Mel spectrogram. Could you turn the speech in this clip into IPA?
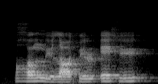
ʁo˧˥my˩lɑ˩˧ k͡py˩˧ɭʔe˧˥xy˧˥

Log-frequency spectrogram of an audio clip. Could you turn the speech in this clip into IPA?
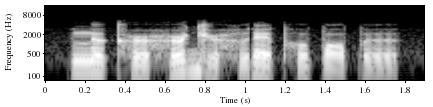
nəː˦kʰə˞˧ hə˞˦ ɡʲə˞˨ hɯ˦ɾɛː˨pʰo˦pɔː˨ pəː˨

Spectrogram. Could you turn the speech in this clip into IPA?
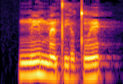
mĩmɛ̃tjɪtʷẽ

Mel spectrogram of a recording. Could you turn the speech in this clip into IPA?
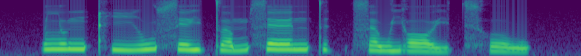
lʊ˧ŋkʰiː˨˥w se˧jt̪ɐ˨˥m sɛː˧nt̪ɪ˨˥k̚ sɐ˨wjɔː˨˩j t͡sʰo˨˩w

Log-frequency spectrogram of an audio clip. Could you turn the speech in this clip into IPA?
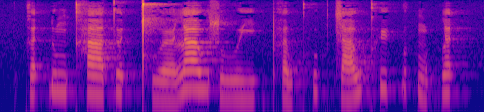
kɐ˨˥t̚uː˧ŋ kʰaː˧t̪ɵ˧t̚ kʷʰœː˨ laː˥wsuː˨j | pʰɐ˨˩wkʷʰɐ˧k̚t͡saː˨˥w kʰyː˥k̚wʊ˥k̚mʊ˨k̚ lɐ˥t̚

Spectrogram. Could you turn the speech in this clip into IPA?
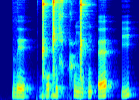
ve | ɡ͡ǁoɡ͡ǁe ɕṵʈʰu ŋ͡ǁɔ̰ŋṵ ʔɛ | i

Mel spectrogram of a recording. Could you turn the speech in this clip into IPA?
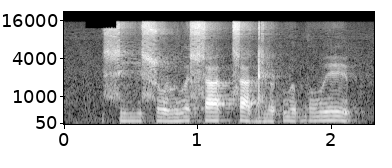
siː˩ so˧˩lu˧ə̯ saː˧˥t̚sa˧˩ di˩˧ə̯ʔu˩˧ə̯bo˧˥ ʋeː˥˨p̚

